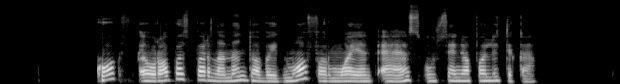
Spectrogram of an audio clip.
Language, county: Lithuanian, Vilnius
